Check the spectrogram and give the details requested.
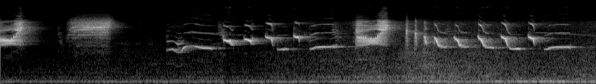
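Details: Male sooty-headed bulbul singing hard, used as a lure. Harsh noisy bursts mix with two quick runs of sweet, slurred whistles, the second a fast string of down-sweeping notes.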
